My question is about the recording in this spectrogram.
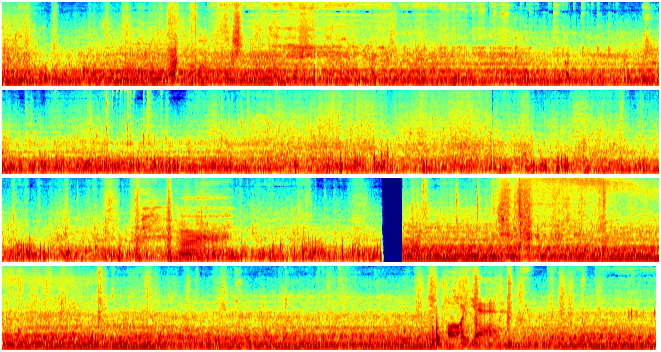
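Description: Boat engine running steadily with a low hum, under wind and water noise; the sound drops out for a moment about two-thirds of the way through.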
